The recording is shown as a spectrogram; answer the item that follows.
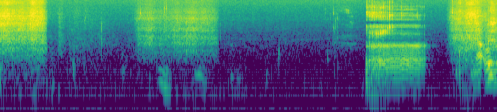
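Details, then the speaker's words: Burping challenge between a girl and another person taking turns: low, croaky, deliberate voiced burps with room noise between. "What's up? We're about to have a burping challenge. She's gonna burp first."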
